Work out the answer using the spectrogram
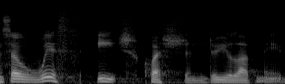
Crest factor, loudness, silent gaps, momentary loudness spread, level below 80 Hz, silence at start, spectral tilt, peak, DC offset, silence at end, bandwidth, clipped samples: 16 dB; -37 LUFS; none; 11 LU; -64 dBFS; 0 s; -6.5 dB/octave; -20 dBFS; under 0.1%; 0 s; 15 kHz; under 0.1%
